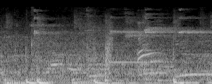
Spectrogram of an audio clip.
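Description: A basketball being dribbled on a gym floor, with repeated thuds, and sneakers squeaking on the court, heard alongside music.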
